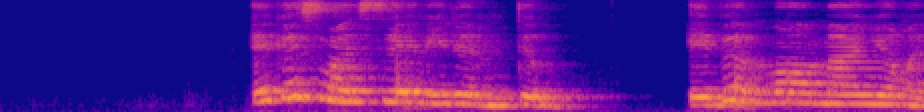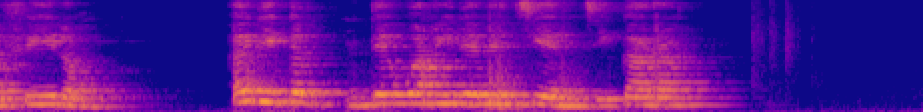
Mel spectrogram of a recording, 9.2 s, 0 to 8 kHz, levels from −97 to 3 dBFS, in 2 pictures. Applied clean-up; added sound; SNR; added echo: neural separator model SepFormer DNS4.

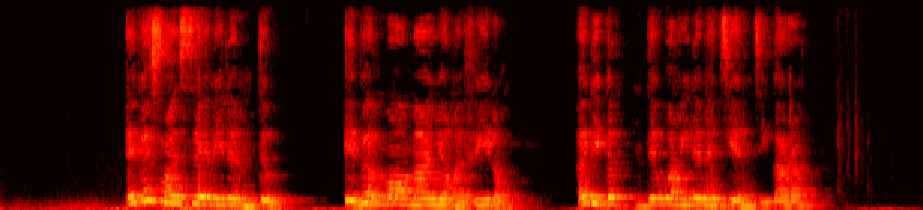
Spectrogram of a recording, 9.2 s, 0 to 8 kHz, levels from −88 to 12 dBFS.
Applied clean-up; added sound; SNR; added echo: none; Thunder / Rain; 19 dB; reverberation time 0.6 s.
